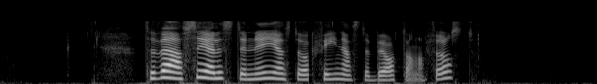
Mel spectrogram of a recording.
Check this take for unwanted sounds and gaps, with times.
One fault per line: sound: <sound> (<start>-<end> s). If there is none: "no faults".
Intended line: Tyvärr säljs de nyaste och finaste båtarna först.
no faults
